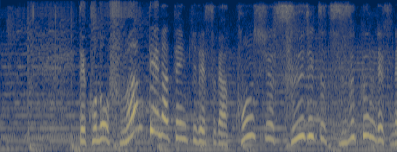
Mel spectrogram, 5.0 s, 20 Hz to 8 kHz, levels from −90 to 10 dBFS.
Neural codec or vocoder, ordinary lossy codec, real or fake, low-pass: none; Opus, 16 kbps; real; 7.2 kHz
